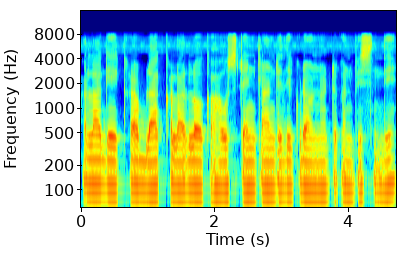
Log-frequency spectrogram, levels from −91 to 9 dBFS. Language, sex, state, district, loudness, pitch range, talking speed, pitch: Telugu, male, Andhra Pradesh, Sri Satya Sai, -18 LUFS, 110-115 Hz, 150 wpm, 110 Hz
